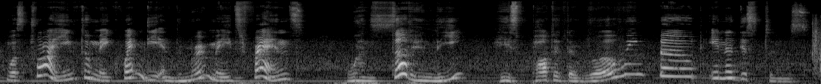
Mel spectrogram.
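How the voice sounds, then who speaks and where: A woman telling a children's story as host, expressive and speaking directly to young listeners. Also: medium pitch, slight background noise, rough recording.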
